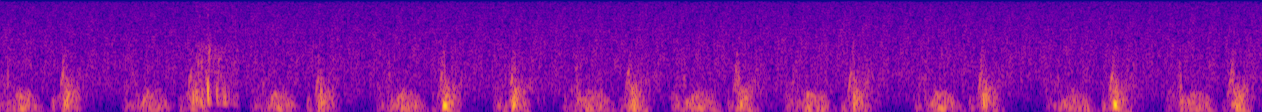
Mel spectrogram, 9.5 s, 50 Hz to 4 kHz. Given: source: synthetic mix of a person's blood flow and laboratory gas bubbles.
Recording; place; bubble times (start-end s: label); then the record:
Doppler ultrasound of blood flow; precordium
1.45-1.81 s: bubbles
From the record:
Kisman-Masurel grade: 113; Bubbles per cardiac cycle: 1 to 2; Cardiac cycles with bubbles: 1 to 10%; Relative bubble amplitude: loud (0.450 to 0.775); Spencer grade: 1 (occasional bubble signal discernible with the cardiac motion signal, with majority of cardiac periods free of bubbles); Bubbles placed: anywhere in the cardiac cycle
